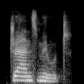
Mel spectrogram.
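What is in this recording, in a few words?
"transmute", Indian English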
